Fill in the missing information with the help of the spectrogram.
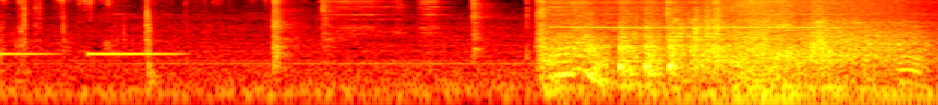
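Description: A cab warning chime beeps twice. About three and a half seconds in, the semi truck's diesel engine cranks and fires with a loud burst of noise, then settles into a low, steady idle.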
